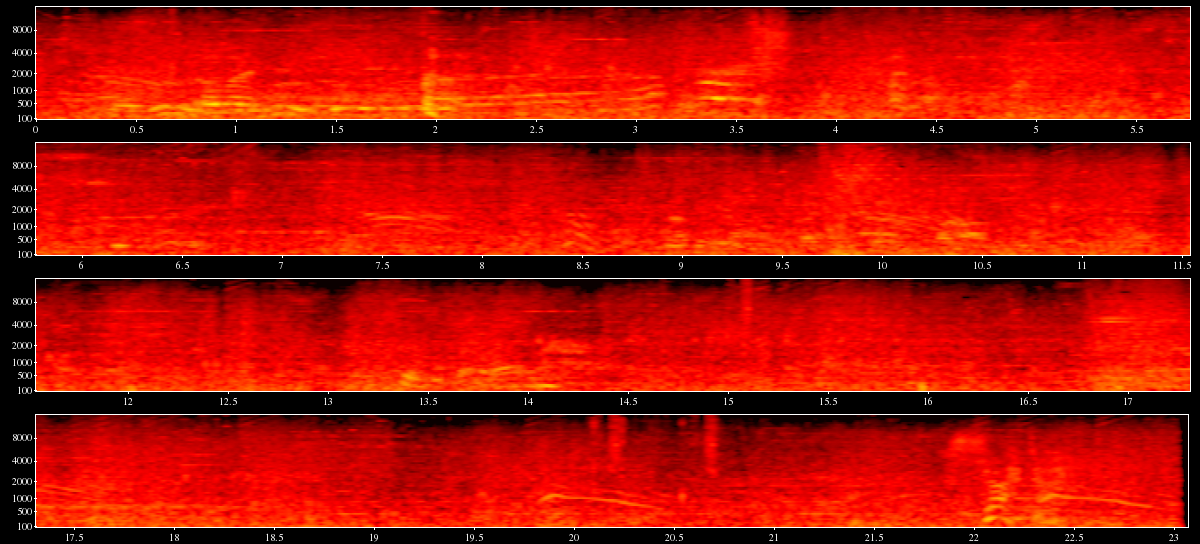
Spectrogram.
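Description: Game music and spell effects blast and shimmer throughout.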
